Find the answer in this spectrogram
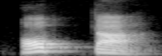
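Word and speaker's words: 없다: For this one, you can ignore this letter. This one's just pronounced as op. Now we have a base consonant. Sorry, we have a consonant followed by a base consonant here. So this one becomes da, opda. So this word is pronounced as opda.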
